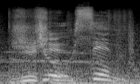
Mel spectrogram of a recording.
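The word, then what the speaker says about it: Zhuxin: Jushin. It's not Jushin. Jusin.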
